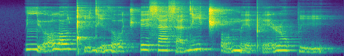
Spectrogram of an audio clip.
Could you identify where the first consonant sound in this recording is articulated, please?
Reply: alveolar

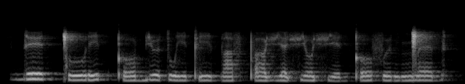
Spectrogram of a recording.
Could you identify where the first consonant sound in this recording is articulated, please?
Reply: alveolar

